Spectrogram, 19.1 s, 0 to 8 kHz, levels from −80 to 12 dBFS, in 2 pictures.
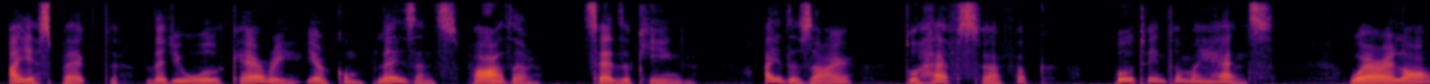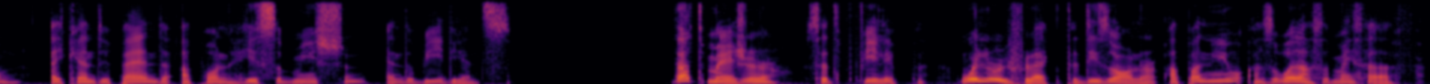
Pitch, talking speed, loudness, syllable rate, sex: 185 Hz, 140 wpm, -24 LUFS, 4.9 syllables/s, female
